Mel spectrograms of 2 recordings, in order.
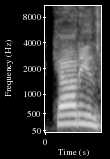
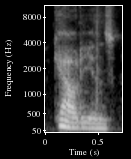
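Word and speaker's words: Chaldeans: The H is silent. They don't pronounce it.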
